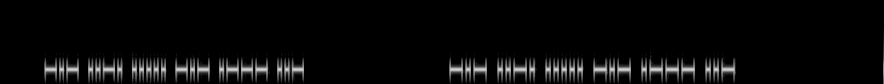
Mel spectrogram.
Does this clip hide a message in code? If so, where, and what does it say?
Yes: Morse code from 0.5 to 7.3 s, heard as a keyed tone, about 31 wpm, 700 Hz. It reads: KF5KJU KF5KJU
